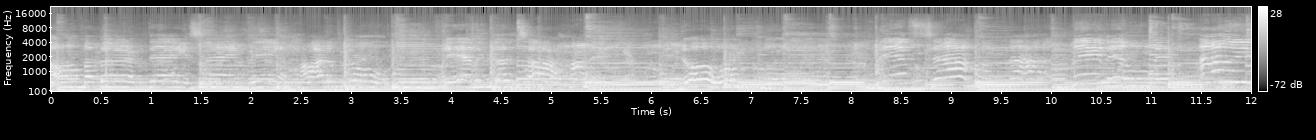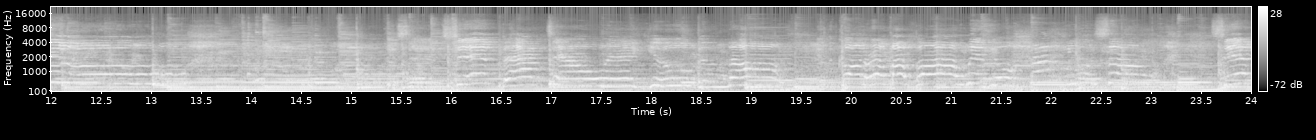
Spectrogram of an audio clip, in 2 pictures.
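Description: Two guitars, a Telecaster-style thinline guitar and an acoustic guitar, playing a song together, with singing over them.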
